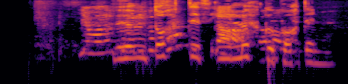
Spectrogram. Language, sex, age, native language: Icelandic, male, 18-19, Icelandic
